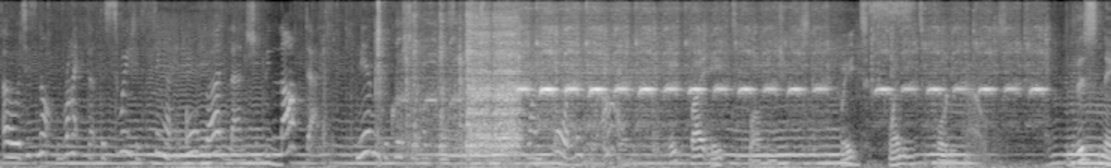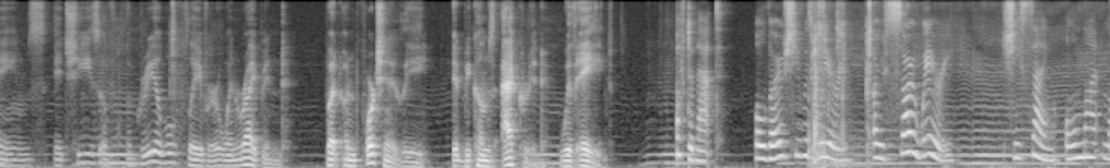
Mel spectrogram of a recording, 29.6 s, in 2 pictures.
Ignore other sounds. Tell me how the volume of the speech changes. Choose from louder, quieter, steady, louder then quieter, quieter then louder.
louder.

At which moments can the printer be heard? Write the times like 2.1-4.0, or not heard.
5.2-14.0.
